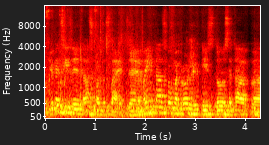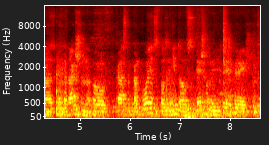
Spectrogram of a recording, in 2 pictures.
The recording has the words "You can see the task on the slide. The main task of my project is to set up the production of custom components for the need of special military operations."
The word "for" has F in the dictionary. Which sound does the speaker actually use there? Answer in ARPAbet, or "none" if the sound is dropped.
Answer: P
